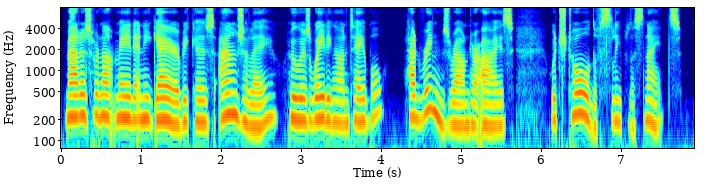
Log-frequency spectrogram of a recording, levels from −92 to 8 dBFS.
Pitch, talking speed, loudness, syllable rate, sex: 200 Hz, 175 wpm, -19 LUFS, 4.8 syllables/s, female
